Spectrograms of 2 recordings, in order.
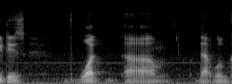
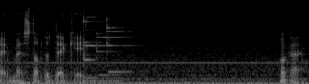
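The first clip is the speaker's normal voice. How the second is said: ordinary talk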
